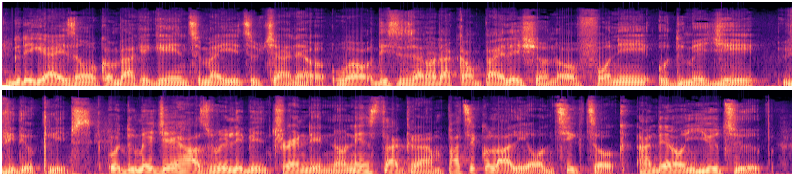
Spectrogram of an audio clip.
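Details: Adult male narrator; Normal speech.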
